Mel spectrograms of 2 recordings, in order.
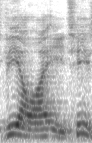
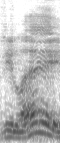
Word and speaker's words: Vliet: decades and generations ago, it's Vliet. So everyone tries to put like this French, like Villet or Villet.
